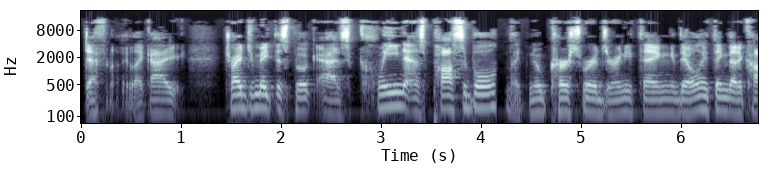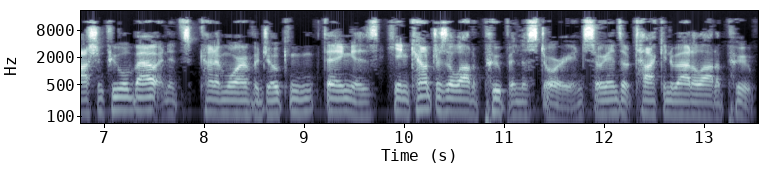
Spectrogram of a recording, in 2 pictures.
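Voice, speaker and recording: A man's voice: medium pitch, fairly even intonation, brisk, a bit bright. Enthusiastic man chatting as a guest. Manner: enthusiastic, earnest, informal. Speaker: guest author. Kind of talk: casual interview talk.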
